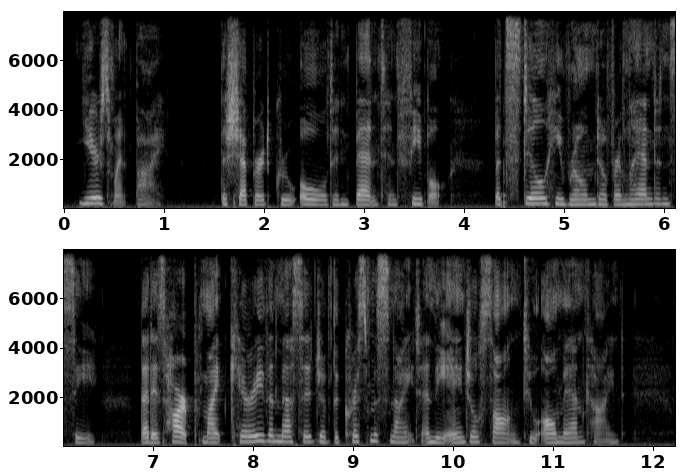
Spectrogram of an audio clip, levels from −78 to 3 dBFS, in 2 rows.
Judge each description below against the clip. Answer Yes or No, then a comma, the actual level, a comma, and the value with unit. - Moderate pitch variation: No, narrow, 2.2 semitones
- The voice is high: Yes, high, 200 Hz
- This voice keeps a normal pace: Yes, average, 180 wpm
